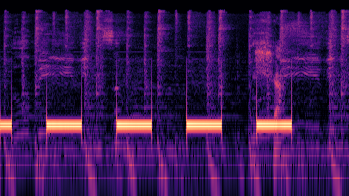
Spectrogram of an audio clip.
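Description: A telephone busy tone after a call is cut off: steady low beeps repeat in an even on-off rhythm, four full pulses following a clipped one.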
